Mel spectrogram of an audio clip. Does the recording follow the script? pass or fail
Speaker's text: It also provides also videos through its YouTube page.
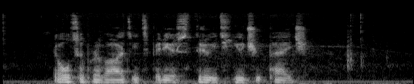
fail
